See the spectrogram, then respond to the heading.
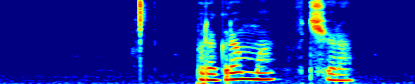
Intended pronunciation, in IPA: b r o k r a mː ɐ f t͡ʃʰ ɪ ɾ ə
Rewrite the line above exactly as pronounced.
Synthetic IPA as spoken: p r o ɡ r a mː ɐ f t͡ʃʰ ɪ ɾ a

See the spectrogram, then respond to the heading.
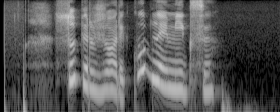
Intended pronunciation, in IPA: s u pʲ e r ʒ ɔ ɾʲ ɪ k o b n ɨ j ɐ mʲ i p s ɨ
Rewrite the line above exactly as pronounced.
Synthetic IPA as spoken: s u pʲ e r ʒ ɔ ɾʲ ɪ k u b n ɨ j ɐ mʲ i k s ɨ

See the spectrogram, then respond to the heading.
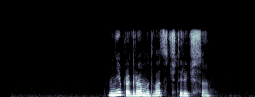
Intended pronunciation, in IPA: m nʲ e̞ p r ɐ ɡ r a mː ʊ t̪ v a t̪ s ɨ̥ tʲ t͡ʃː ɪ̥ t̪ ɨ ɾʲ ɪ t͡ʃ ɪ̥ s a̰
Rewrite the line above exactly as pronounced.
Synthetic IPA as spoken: m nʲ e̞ p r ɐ ɡ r a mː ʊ d̪ v a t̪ s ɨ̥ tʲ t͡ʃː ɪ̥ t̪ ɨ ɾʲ ɪ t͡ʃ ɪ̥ s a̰

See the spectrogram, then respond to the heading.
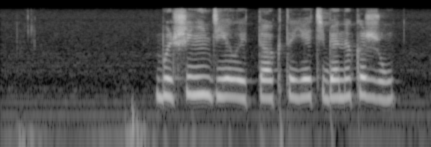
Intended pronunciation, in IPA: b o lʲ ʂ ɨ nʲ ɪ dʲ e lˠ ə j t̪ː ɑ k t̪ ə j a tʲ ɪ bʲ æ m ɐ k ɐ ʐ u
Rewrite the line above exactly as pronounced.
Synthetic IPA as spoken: b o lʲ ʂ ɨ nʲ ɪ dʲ e lˠ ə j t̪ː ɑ k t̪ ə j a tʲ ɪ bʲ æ n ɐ k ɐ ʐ u

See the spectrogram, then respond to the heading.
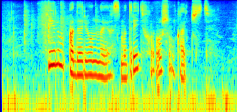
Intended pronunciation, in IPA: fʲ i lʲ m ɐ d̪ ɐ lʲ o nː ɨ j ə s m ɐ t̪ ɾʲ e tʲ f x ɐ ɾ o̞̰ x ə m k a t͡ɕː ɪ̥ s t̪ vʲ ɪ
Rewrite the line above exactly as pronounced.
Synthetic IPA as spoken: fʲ i lʲ m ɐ d̪ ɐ ɾʲ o nː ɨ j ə s m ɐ t̪ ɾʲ e tʲ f x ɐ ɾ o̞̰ ʂ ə m k a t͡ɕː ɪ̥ s t̪ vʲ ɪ

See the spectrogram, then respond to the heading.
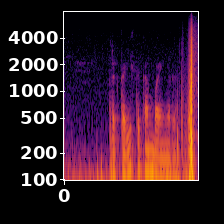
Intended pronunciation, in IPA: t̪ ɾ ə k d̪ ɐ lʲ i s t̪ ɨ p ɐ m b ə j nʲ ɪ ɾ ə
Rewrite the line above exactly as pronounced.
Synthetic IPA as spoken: t̪ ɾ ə k t̪ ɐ ɾʲ i s t̪ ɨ k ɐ m b a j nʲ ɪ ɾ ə

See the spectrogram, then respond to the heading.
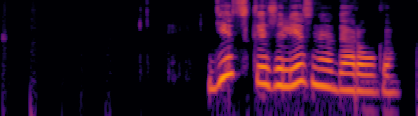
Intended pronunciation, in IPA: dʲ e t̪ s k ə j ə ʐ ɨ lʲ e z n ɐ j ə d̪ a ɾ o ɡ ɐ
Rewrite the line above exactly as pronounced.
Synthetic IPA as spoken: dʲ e t̪ s k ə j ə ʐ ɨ lʲ e z n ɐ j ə d̪ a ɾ o ɡ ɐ

